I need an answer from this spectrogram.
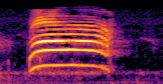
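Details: Foster kitten never before left alone, crying while its littermates are away at the vet: one clear, steady, drawn-out meow lasting about a second, rich in harmonics, in a quiet room.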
